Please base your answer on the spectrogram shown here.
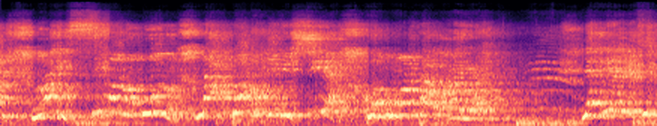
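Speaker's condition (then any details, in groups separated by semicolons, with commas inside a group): No condition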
